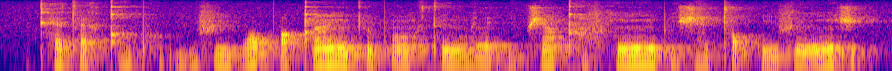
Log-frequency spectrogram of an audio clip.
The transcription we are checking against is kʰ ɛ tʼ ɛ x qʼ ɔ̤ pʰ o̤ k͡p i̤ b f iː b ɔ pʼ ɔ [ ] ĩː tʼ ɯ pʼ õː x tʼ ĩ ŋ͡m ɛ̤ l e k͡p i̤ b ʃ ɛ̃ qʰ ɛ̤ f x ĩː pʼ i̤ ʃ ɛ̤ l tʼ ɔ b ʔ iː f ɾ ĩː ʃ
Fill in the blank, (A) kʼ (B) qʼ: B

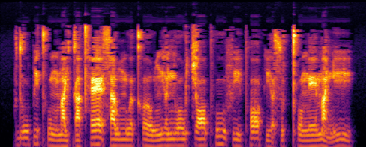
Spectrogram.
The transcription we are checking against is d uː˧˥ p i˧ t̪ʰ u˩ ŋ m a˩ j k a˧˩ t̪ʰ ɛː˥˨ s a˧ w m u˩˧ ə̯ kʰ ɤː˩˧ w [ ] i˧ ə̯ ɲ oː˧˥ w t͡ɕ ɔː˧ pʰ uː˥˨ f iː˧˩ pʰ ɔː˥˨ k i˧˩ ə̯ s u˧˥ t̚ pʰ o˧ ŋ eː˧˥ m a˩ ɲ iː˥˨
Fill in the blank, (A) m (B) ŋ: B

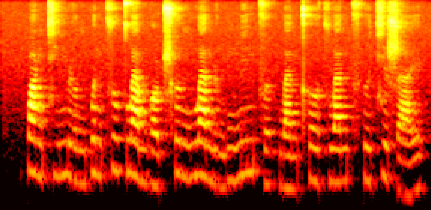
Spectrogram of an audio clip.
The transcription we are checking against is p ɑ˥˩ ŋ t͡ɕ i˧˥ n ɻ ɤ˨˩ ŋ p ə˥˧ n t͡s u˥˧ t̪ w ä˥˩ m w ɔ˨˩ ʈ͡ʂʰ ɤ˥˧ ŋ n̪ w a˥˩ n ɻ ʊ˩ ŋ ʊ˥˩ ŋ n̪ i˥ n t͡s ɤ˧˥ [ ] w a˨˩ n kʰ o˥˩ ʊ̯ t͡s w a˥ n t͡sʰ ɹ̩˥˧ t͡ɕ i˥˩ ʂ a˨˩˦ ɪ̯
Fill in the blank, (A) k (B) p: A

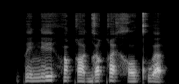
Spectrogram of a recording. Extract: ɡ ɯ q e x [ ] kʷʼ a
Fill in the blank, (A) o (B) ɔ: B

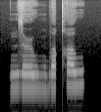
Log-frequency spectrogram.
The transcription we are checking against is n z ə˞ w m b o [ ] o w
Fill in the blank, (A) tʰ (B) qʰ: B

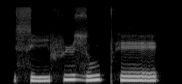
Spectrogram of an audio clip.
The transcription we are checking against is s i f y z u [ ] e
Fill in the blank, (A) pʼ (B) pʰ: B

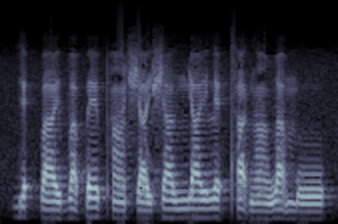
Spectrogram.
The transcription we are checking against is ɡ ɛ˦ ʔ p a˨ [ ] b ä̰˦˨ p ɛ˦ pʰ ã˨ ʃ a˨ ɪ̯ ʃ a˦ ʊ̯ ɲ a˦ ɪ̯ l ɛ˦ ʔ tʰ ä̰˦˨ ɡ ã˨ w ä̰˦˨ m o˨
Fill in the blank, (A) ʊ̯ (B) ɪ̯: B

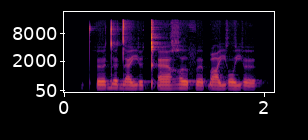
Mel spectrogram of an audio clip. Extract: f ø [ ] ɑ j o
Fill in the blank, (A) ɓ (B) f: A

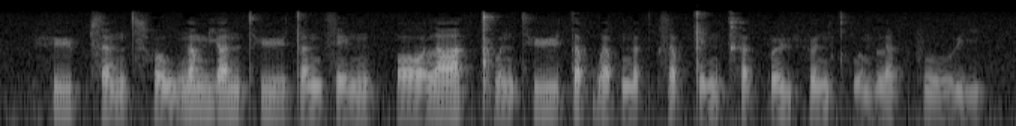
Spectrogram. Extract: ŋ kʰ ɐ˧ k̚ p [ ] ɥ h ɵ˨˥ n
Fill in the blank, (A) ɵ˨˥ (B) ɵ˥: A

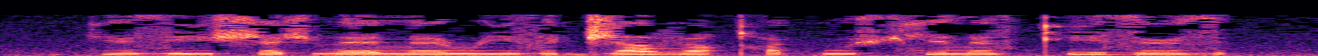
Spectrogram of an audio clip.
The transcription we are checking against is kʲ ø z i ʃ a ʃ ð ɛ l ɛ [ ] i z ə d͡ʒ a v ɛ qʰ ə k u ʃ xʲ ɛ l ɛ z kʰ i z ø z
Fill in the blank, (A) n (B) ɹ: B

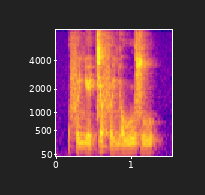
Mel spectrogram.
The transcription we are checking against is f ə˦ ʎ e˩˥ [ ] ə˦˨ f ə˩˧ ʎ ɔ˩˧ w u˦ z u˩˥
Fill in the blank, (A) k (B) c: B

